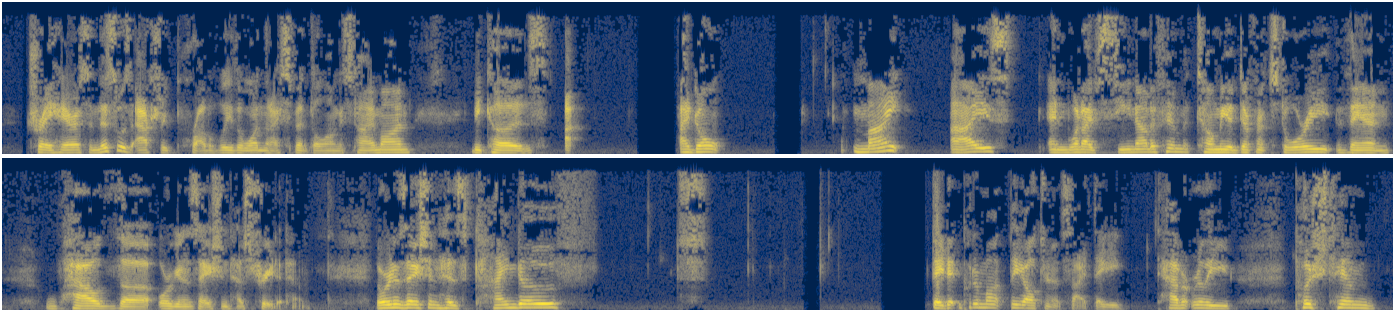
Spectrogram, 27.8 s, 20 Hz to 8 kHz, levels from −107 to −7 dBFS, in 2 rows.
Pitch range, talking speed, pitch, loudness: 125-155 Hz, 125 wpm, 140 Hz, -20 LUFS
